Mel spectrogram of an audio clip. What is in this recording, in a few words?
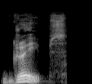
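"grapes", British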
